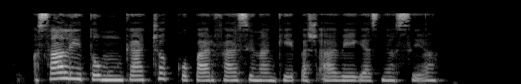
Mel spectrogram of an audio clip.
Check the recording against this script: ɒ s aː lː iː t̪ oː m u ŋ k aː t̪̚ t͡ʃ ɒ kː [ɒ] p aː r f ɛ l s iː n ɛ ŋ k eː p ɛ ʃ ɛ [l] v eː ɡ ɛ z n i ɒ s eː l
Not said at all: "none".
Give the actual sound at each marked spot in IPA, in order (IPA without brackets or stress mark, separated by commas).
o, l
